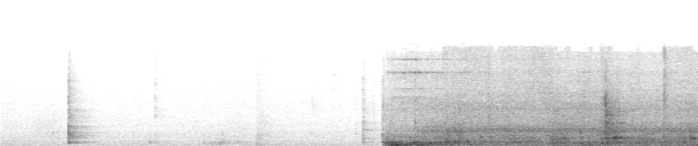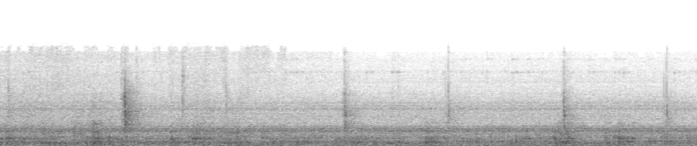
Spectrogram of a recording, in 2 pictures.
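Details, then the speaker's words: Refurbished Canedy-Otto drill press set to lowest speed and lowest feed: motor spins up to a steady whir with a light tick about three times a second, the extremely loose belt slapping; loose drive belt needs tightening. "well it's a live the belt is extremely loose it actually doesn't go at all"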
